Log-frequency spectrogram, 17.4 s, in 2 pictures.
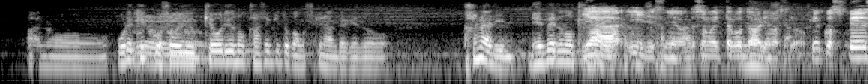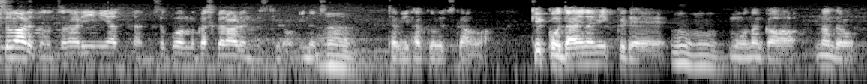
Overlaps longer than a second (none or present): present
